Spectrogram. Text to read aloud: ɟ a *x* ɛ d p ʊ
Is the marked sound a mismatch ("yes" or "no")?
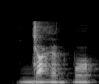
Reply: yes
